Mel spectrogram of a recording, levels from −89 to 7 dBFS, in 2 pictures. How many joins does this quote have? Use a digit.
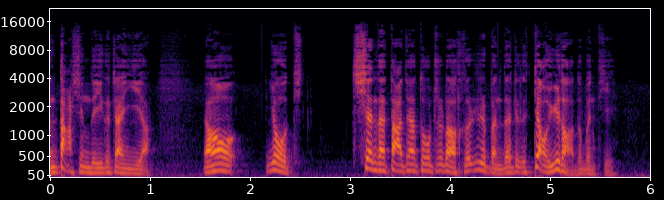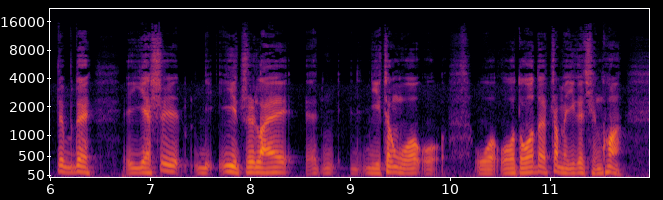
0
